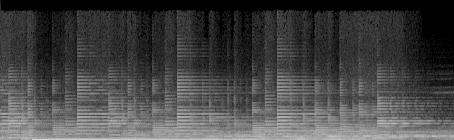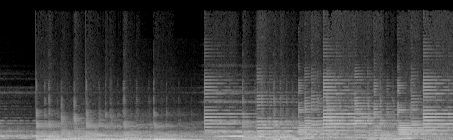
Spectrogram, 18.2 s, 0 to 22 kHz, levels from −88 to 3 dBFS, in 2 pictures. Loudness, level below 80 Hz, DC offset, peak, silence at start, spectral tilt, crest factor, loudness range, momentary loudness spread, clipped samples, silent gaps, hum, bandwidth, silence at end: -21 LUFS; -24 dBFS; under 0.1%; -6 dBFS; 0 s; -4.5 dB/octave; 14 dB; 5 LU; 7 LU; under 0.1%; none; none; 19.5 kHz; 0 s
